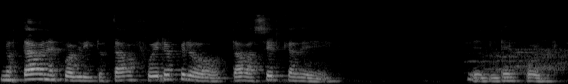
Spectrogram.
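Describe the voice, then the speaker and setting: A woman speaks with a fairly low pitch and a dark, mellow tone. Her long pauses come often. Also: ordinary pitch variation, moderate pace. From Argentina, Santa Ana. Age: 80s+. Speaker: elderly interviewee. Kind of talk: oral history interview. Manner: halting.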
